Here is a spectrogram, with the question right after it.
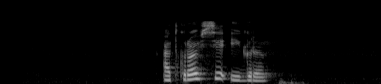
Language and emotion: Russian, neutral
